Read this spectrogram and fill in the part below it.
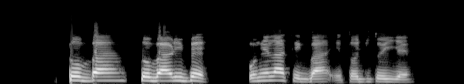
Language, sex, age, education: Yoruba, male, 15-29, tertiary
